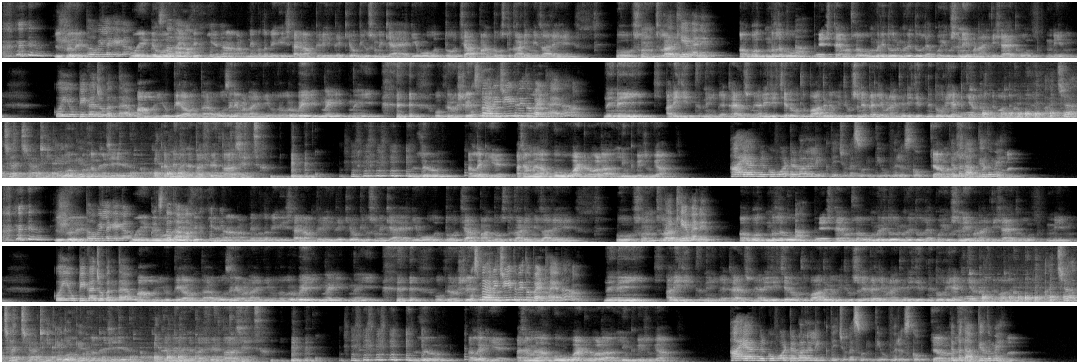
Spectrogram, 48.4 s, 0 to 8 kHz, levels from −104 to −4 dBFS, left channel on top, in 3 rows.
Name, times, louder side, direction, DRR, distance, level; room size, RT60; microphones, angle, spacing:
voice 1, 0.0-1.9 2.5-2.9 3.3-3.4 9.9-10.6 11.9-12.1 16.9-18.2 23.1-24.9 30.4-31.5 31.7-33.6 37.3-38.4 43.2-46.0 46.5-47.3, right 1 dB, 20° right, 3 dB, 0.4 m, -28 dB
voice 2, 0.8-1.3 1.9-8.6 9.2-10.6 11.1-16.1 18.1-24.3 25.1-31.6 33.1-37.0 38.3-42.3 46.2-47.4, equal, 60° left, 0 dB, 0.7 m, -28 dB
sound 1, 30.5-36.0, equal, 40° right, 0.8 m, -32 dB
2.7 x 2.5 x 3.1 m, 0.65 s
head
